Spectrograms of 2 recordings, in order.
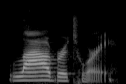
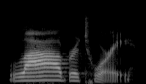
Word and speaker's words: laboratory: Notice the pronunciation here because there is a difference between American English, which I teach, and British English. In American English, laboratory, laboratory.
